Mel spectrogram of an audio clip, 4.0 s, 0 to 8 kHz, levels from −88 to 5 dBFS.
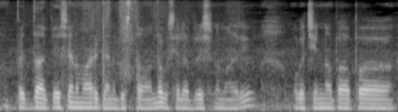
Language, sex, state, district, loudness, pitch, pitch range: Telugu, male, Andhra Pradesh, Sri Satya Sai, -20 LUFS, 125 Hz, 120-130 Hz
